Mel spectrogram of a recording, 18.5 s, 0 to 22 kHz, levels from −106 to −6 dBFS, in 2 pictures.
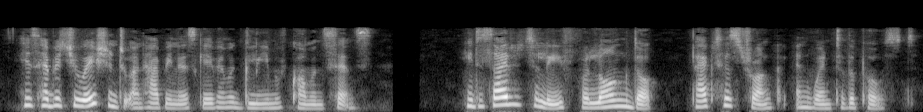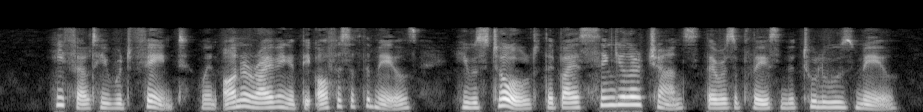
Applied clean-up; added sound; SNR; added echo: none; none; none; none.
